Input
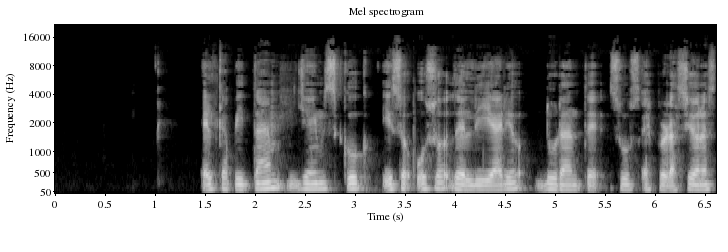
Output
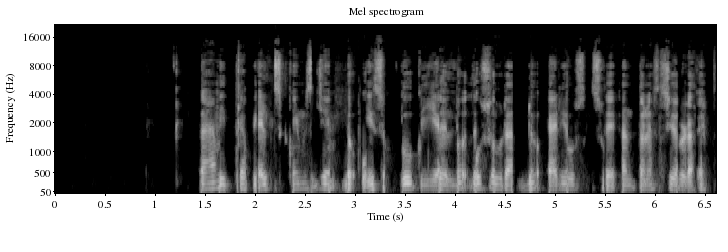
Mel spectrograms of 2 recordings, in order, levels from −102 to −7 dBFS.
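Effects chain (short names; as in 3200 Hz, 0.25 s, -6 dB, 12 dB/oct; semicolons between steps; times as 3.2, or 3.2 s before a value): slices in reverse order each 0.183 s, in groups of 4; harmonic-percussive split harmonic -17 dB; transient shaper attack +4 dB, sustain -3 dB; gain -6 dB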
